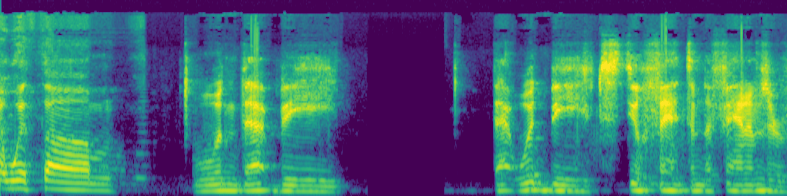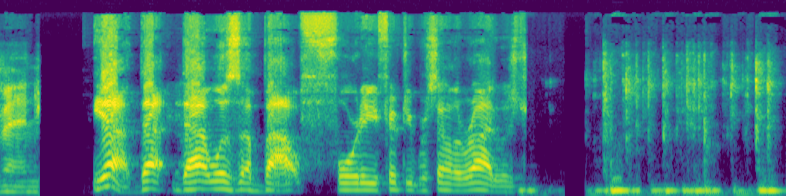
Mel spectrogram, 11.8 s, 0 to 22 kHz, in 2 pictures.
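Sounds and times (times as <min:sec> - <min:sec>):
speech: 0:00.0 - 0:02.6, 0:03.7 - 0:10.9
loud typing on a computer keyboard: 0:10.3 - 0:11.7.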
